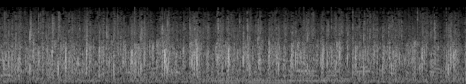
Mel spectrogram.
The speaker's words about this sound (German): Aber zuerst bitte ich um einen großen Applaus für alle Teams.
